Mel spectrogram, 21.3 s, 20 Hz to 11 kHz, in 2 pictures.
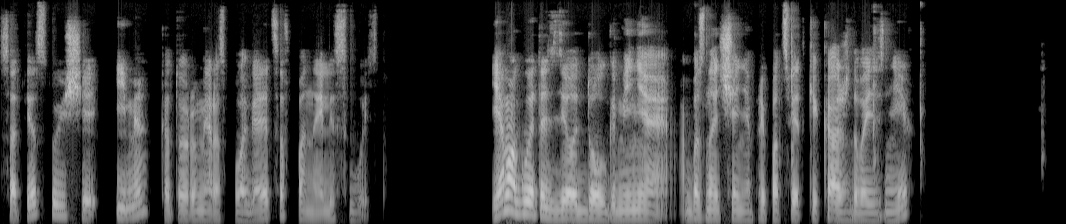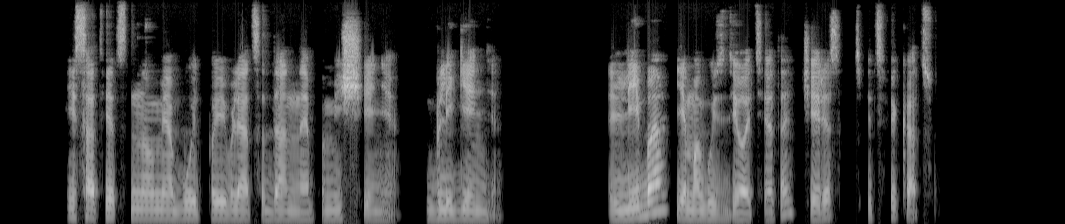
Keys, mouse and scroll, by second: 12.0 click, 17.0 middle click, 17.2 middle click, 20.5-21.3 drag.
